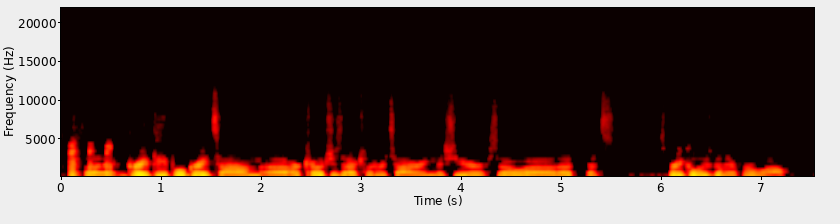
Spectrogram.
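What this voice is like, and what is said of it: Noticeable regional American accent. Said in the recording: “the accent, yeah... a little bit... my accent got a little bit thicker”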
